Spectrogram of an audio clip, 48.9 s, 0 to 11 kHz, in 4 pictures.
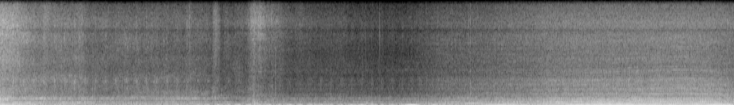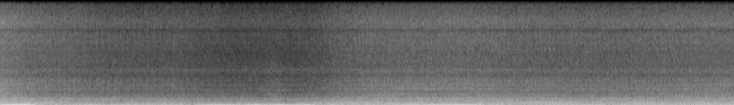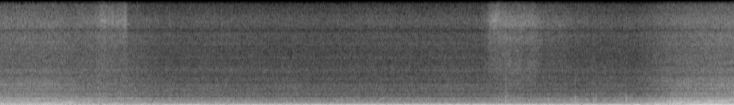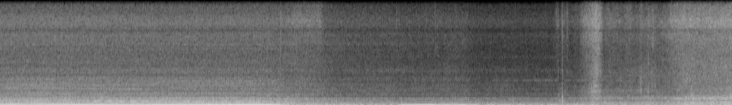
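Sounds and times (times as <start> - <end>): car engine revving: 0.0 - 13.8, 35.1 - 43.3, 46.0 - 48.9.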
